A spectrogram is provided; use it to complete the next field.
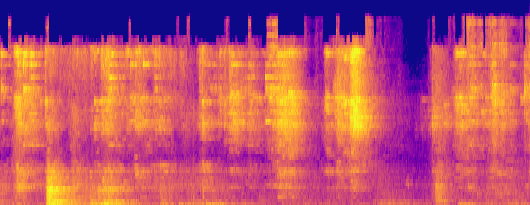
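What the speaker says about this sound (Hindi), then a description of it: "अब इन्हें मैं धुल लेती हूँ" Dishes and utensils washed in a home kitchen: scattered clinks of cutlery and pots with bursts of running water and scrubbing, close and moderately quiet.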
